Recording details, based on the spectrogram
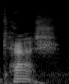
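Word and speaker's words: Cache: the map Cas signaling cash oh no there they're taking the Mickey out of us because we pronounce it Cas no it's definitely Cas um that is the only way to say it but Inferno for me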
